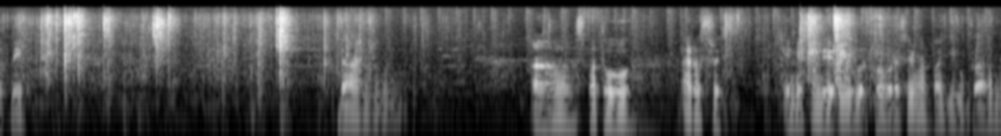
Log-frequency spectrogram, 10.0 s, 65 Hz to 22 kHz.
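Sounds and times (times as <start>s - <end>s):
plastic film crinkling: 0.0s - 6.0s, 6.9s - 10.0s.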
